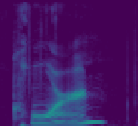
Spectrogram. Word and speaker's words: Quorn: All right, we're gonna move on to corn. That's how you pronounce it, right? – Corn. Corn. – Q-U-O-R-N.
